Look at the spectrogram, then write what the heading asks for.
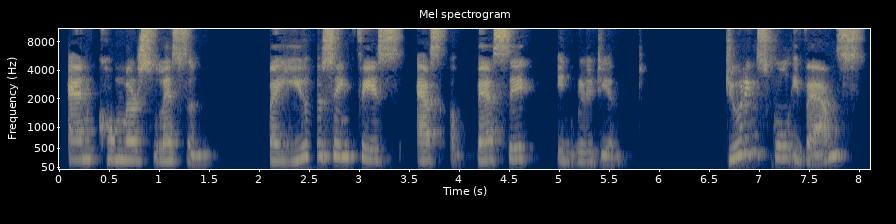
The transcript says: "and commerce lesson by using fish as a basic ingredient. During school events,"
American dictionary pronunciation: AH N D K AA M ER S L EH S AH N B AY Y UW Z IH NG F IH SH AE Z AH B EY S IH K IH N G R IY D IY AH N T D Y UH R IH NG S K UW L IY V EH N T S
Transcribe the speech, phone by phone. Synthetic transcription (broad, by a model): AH N K AA M ER S L EH S AH N B AY Y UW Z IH NG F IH S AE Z AH B EY S IH K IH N G R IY D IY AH N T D Y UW R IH NG S K UW L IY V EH N T S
